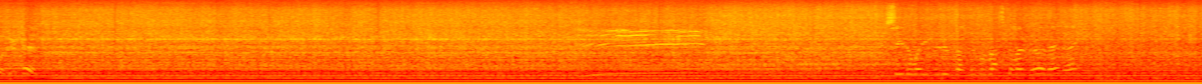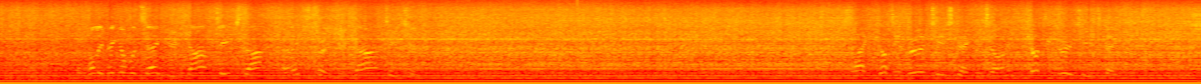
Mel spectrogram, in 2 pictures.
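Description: Outboard motor of a ski boat running steadily at towing speed, with rushing wind and wake noise.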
